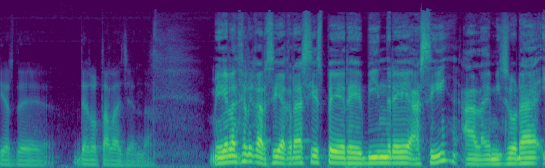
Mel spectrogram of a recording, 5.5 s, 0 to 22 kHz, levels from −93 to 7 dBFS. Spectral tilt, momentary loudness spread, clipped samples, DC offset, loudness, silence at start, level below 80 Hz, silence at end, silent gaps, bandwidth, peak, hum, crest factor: -6.5 dB/octave; 18 LU; under 0.1%; under 0.1%; -16 LUFS; 0 s; -48 dBFS; 0 s; none; 16 kHz; 0 dBFS; none; 16 dB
